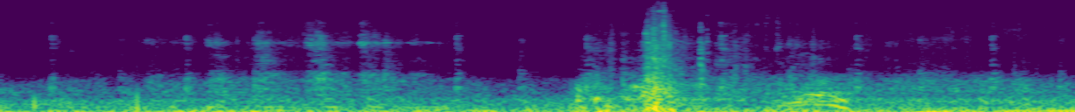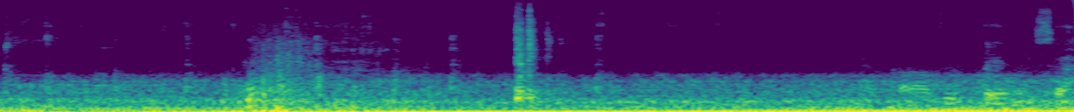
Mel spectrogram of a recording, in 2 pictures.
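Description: Truck engine heard from inside the cab while driving, a steady low drone that grows louder about halfway through, with a few short sharp sounds over it.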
